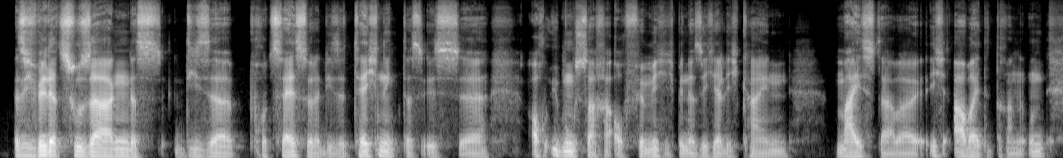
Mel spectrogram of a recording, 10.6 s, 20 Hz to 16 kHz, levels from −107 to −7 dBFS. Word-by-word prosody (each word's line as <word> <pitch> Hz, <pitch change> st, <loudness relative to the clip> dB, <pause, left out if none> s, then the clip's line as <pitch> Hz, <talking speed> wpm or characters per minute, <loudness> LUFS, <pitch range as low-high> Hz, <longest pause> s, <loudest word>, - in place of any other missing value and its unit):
Also 90 Hz, -, +6 dB
ich, 85 Hz, 0 st, +1 dB
will 105 Hz, 0 st, +8 dB
dazu 100 Hz, 0 st, +7 dB
sagen, 85 Hz, -2 st, +5 dB
dass 75 Hz, -1 st, +2 dB
dieser 75 Hz, -2 st, -3 dB
Prozess -, -, +2 dB
oder 70 Hz, -, -4 dB
diese 70 Hz, +2 st, -11 dB
Technik 90 Hz, -2 st, 0 dB
das -, -, -4 dB
ist, 75 Hz, -, 0 dB
äh, 70 Hz, -1 st, -6 dB, 0.4 s
auch -, -, -3 dB
Übungssache 95 Hz, -5 st, -2 dB
auch -, -, -6 dB
für -, -, -5 dB
mich. 75 Hz, -1 st, -5 dB
Ich 60 Hz, -, -16 dB
bin 75 Hz, -, -7 dB
da 70 Hz, -, -5 dB
sicherlich 70 Hz, -3 st, -7 dB
kein 70 Hz, -2 st, -9 dB, 0.5 s
Meister, 80 Hz, -2 st, -2 dB
aber 65 Hz, 0 st, -8 dB
ich -, -, -8 dB
arbeite -, -, -2 dB
dran 65 Hz, +1 st, -13 dB
und 90 Hz, +4 st, -9 dB
75 Hz, 170 wpm, -23 LUFS, 70-85 Hz, 0.5 s, will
